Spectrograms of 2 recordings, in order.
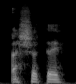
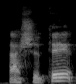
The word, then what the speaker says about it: acheter: We said how this E that is very soft, acheter, can completely disappear in the two form acheter. But when that E is accented, no, it comes out in force.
